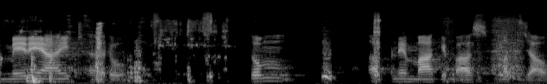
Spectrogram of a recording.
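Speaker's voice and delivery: usual speaking voice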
